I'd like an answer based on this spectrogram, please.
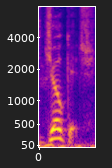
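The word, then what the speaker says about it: Jokić: I need to know how to accurately mispronounce his name. It's Jokic.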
